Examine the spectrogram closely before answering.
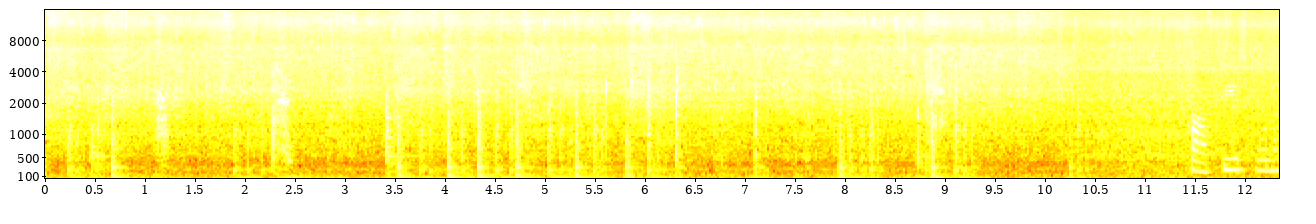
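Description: Ground meat and onions sizzle in a hot pan.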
